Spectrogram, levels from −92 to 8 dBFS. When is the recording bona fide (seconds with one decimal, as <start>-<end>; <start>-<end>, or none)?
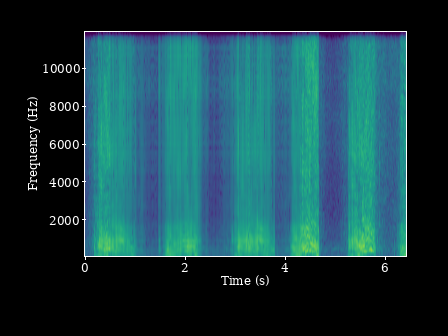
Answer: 0.0-0.5; 4.3-6.4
